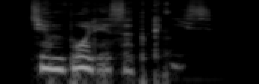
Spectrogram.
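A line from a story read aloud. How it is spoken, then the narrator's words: Whisper. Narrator (Russian): прошептала она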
